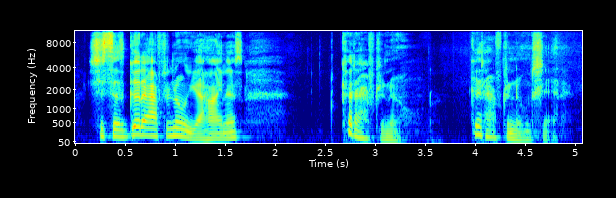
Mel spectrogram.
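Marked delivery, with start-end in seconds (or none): none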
